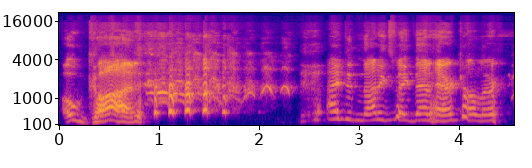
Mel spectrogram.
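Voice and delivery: helpless laughter breaking up the words; laughing. Real, not acted. Reacting to friend's old photo, laughing in surprise.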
